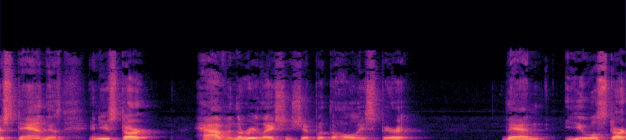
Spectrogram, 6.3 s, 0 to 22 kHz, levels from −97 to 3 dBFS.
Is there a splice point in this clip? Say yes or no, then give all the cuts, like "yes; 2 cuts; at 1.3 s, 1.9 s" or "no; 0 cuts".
no; 0 cuts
